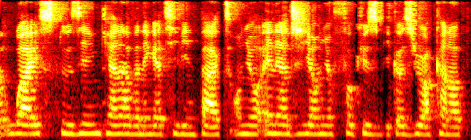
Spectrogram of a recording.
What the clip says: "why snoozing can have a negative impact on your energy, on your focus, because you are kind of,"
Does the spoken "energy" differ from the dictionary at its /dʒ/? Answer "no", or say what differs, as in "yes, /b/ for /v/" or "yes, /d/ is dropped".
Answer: yes, /ʒ/ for /dʒ/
